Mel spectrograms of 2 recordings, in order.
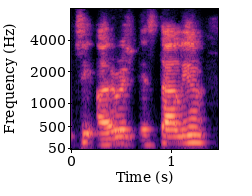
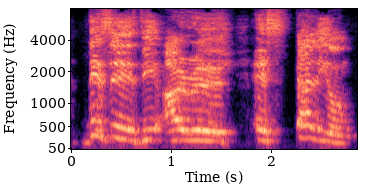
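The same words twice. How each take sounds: First: Said in the usual way. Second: Slowed, big ring-announcer build on each word; grand announcer intro. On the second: Acted. Host hypes up his co-host with a slow ring-announcer intro. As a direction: introduce him like a prizefighter, drawn out.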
